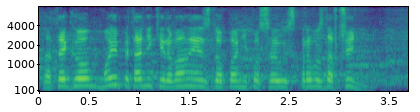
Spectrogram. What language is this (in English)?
Polish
